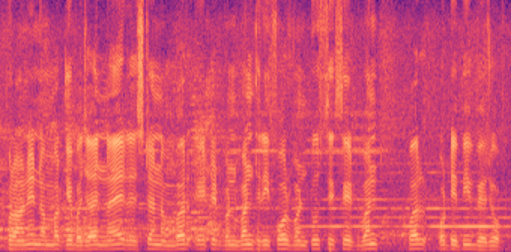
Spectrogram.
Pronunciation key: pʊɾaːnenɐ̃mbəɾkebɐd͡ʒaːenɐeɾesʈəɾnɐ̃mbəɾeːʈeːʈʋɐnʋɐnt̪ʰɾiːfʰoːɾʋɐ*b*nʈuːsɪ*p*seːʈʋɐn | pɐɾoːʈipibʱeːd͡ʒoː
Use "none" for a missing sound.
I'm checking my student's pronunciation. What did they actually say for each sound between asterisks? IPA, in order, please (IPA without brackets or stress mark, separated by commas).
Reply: none, k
